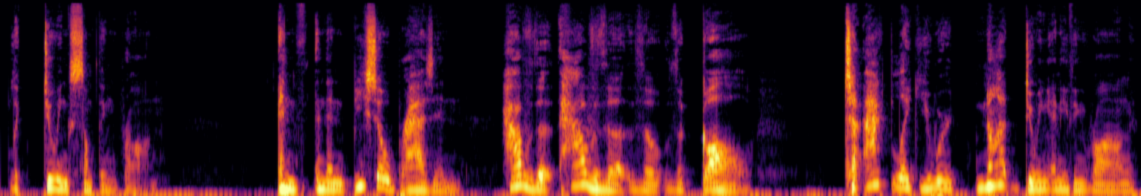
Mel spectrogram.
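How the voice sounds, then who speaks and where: A man's voice: mid-range voice, exaggerated voice. A young man playing a boyfriend's caring best friend in an improvised romantic audio roleplay, talking in a casual, stammering, awkwardly indignant way. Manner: halting, stammering, informal, repeats himself.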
